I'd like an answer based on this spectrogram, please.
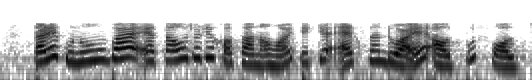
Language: Assamese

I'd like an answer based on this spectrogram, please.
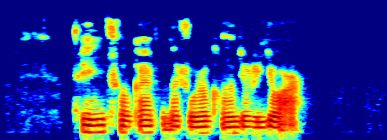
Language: Chinese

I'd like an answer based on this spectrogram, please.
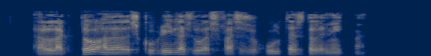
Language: Catalan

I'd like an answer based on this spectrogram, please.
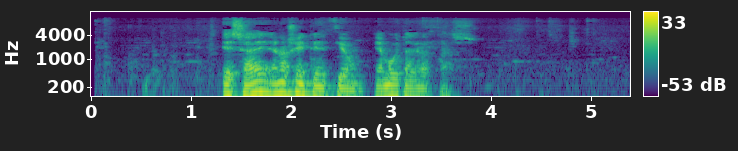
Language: Galician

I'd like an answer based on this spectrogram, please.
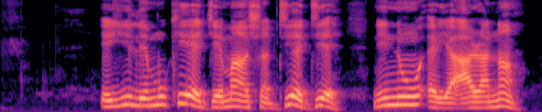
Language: Yoruba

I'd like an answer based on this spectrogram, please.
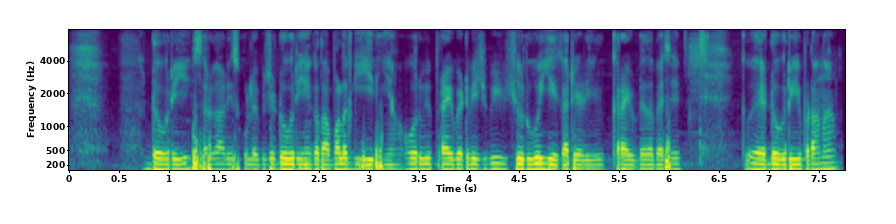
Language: Dogri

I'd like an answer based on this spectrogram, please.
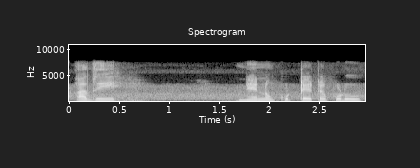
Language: Telugu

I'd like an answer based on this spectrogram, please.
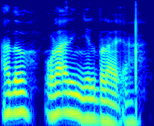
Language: Santali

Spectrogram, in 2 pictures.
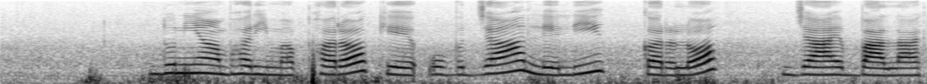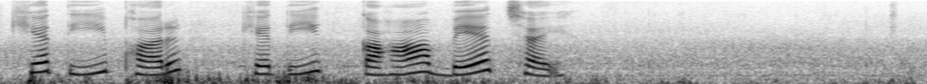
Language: Maithili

